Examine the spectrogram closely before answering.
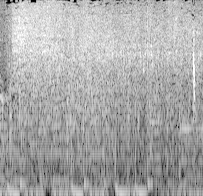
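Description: A steady sizzle of about one and a half cups of ground tomato puree cooking in a hot pan, with soft rhythmic scraping as it is stirred for about five minutes, continuous throughout with no voices.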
